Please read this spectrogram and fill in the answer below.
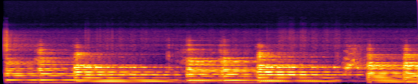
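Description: Melodic trap beat instrumental opening: a chorus-effected guitar playing sustained chords that change every second or so.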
